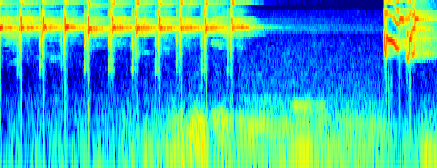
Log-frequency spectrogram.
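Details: Lovebirds calling back and forth; a rapid series of repeated high piercing chips, about six per second, a brief pause, then one harsh squawk.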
